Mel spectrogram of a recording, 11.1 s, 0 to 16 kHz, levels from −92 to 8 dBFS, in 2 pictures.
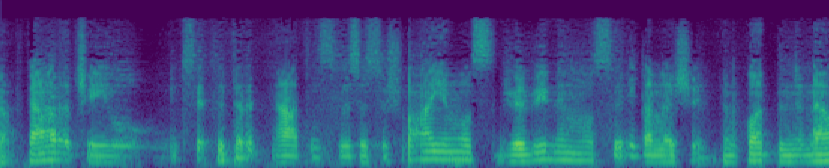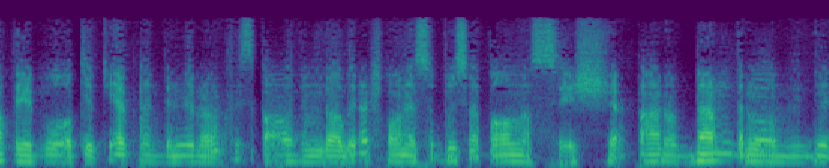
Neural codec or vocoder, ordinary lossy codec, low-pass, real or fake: codec, 44.1 kHz, 0.9 kbps, DAC; MP3, 48 kbps; 14.4 kHz; fake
